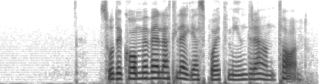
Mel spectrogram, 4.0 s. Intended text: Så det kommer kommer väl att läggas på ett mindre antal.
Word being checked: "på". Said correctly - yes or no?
yes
